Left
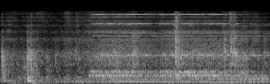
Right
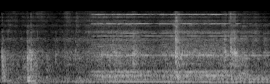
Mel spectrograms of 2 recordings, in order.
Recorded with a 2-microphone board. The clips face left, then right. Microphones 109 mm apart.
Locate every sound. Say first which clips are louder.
0.9 s a phone ringing: left 3 dB; 35° left (ahead or behind), 5 m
